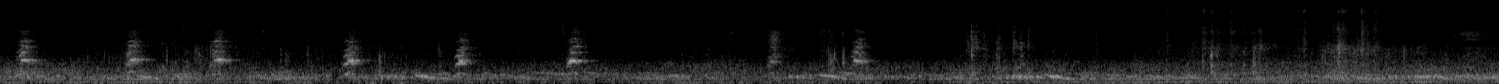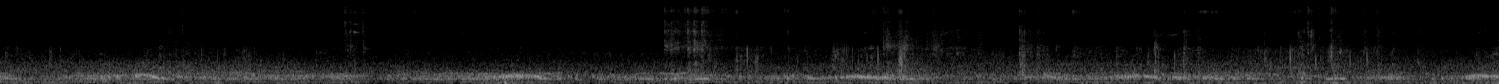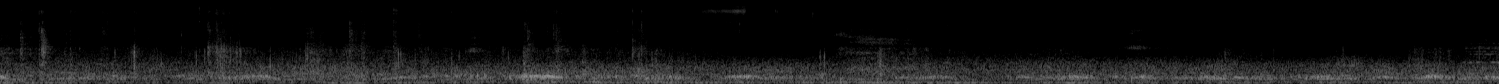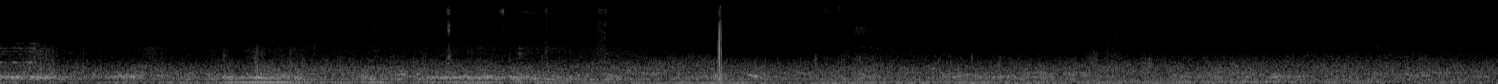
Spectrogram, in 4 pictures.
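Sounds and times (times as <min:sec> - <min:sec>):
pigeons cooing: 0:00.0 - 0:59.9.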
